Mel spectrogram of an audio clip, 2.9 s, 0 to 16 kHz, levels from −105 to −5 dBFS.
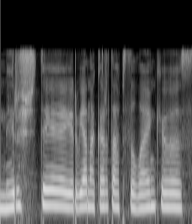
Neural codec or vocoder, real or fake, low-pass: none; real; 7.2 kHz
